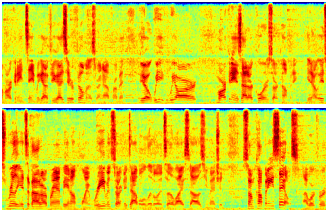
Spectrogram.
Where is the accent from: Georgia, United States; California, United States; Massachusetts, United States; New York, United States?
California, United States; NorCal; now in Southern California, United States; living in SoCal compared to growing up in NorCal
